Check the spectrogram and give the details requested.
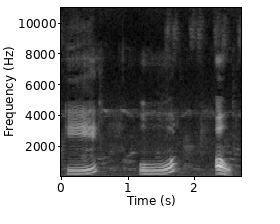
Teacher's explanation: जिन स्वरों को उच्चारित करते समय विवृत की तुलना में मुख भाग कम खुलता है उसे अर्धविवृत स्वर कहते हैं।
